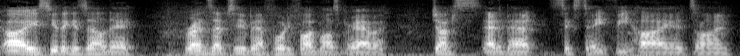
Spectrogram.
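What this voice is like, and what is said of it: Put-on Australian accent. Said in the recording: “I can don an Australian accent.”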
